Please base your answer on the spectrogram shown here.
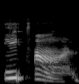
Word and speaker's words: Eaton: Looks like Eaton, but it's pronounced, that's that Louisiana, Eaton.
